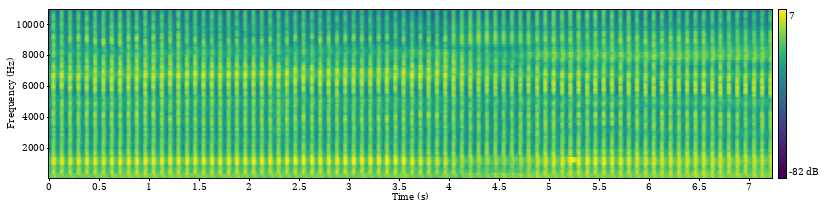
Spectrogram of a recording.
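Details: Intelect RPW 2 radial shockwave therapy on a patient's very tight, sensitive tendon spot, used for trigger point: rapid, very regular sharp clicking pulses, about four per second, from the device's internal magnet striking metal.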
